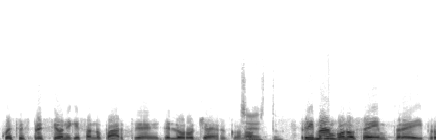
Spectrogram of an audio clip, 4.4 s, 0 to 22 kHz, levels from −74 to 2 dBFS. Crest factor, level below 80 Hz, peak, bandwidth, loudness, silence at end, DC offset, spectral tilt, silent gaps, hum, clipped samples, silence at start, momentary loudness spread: 16 dB; -66 dBFS; -2 dBFS; 9.6 kHz; -17 LUFS; 0 s; under 0.1%; -7.5 dB/octave; none; none; under 0.1%; 0.05 s; 9 LU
